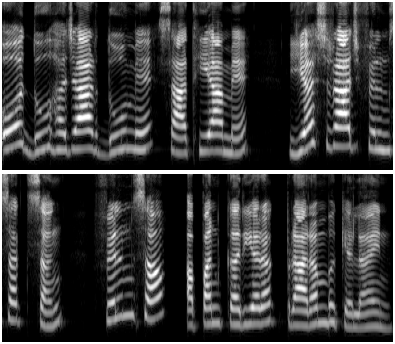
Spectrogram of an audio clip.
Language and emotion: Maithili, neutral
